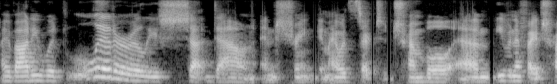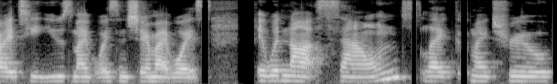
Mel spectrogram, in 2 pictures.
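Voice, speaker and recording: A woman in her thirties speaking as a podcast guest, telling her story in a reflective, earnest way with measured, deliberate phrasing. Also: low-pitched, creaky, a little hiss or hum. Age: 30s. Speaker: podcast guest, somatic voice guide. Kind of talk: reflective personal interview talk.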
